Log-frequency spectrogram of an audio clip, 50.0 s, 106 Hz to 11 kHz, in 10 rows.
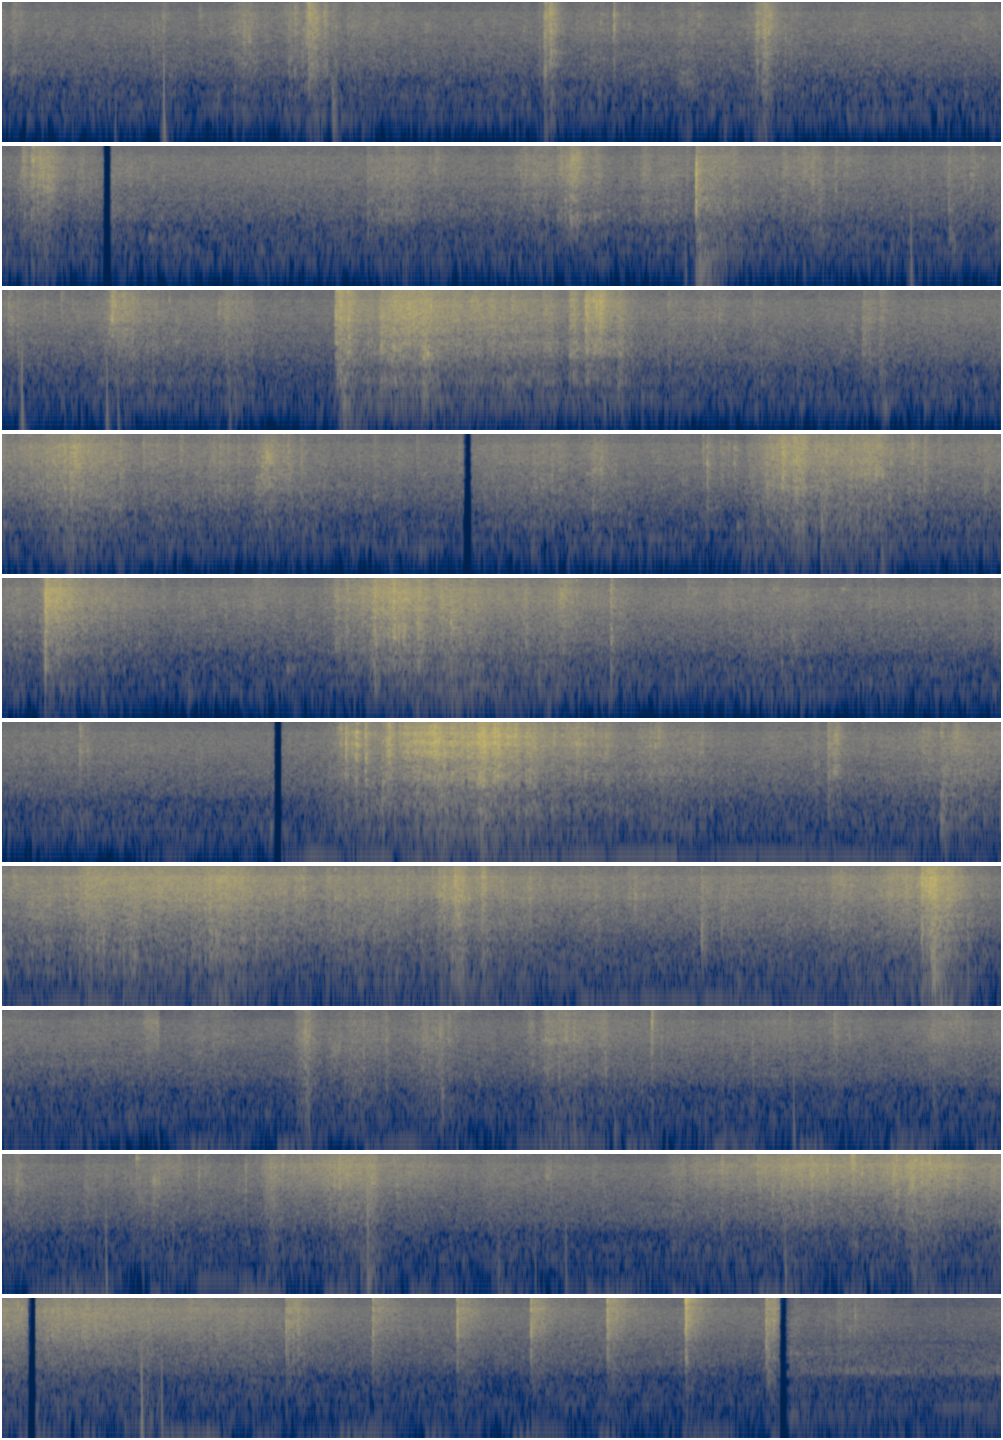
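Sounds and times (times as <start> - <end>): dry leaves crunching and rustling: 17.4 - 20.8, 21.4 - 23.2, 26.4 - 49.5
low steady hum: 26.4 - 49.9.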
